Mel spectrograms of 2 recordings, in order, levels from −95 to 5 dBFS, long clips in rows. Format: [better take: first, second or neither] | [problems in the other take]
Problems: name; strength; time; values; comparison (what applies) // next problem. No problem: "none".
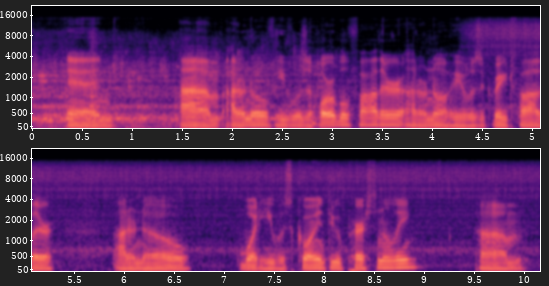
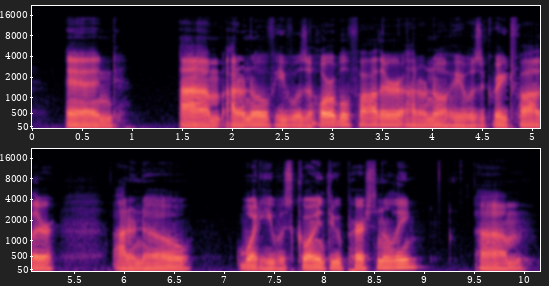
second | household noises; noticeable; throughout; 15 dB below the speech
